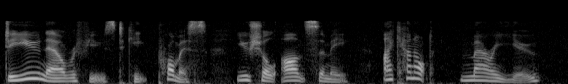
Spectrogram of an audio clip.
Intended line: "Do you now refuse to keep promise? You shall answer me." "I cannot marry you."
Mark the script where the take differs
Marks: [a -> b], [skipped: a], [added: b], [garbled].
"Do you now refuse to keep promise? You shall answer me." "I cannot marry you."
